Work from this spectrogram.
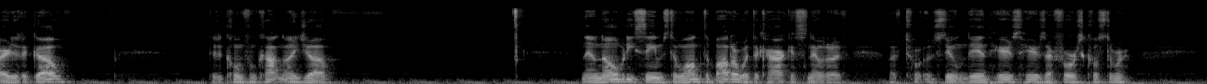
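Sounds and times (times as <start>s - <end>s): sharp click: 5.1s - 5.4s
man's voice: 5.8s - 11.4s.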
